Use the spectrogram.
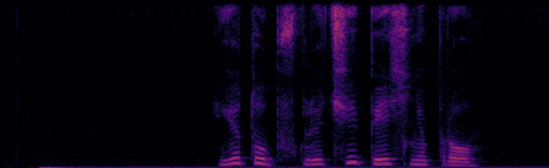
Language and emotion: Russian, neutral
